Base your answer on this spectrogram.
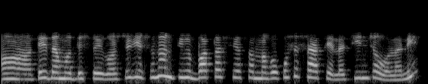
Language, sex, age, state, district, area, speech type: Nepali, female, 60+, West Bengal, Darjeeling, rural, conversation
